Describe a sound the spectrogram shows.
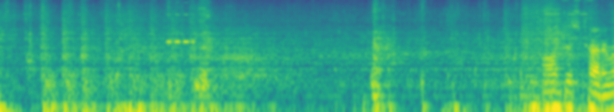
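Water rushes over rocks.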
